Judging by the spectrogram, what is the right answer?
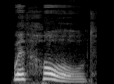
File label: "withhold", voice, english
